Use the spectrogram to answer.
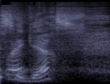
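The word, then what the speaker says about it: Seghers: C'est aux éditions Segers, je prononce bien Segers? Oui, Segers.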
